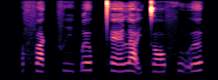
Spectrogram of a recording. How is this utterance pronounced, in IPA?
f a˨˩ k̚ f i̤˨˩ ɓ əː˦˥ p̚ t̪ʰ ɛ˨˦ l a̰˧˨ j t̪ ɔ˨˦ f ṵ˧˥ ə̯

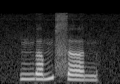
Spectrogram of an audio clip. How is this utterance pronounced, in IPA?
ŋ ɐ˨˥ m s ɐ˨˩ n

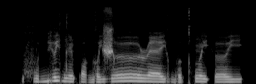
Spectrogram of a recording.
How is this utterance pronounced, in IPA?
xʷ ɯ bʲ o j d ẽ p ɔ ɡ o j ʒ ɵː ɹ ɛː j ɡʷ ɛ kʷʰ ã j ʔ ɵ j

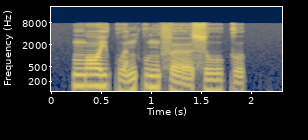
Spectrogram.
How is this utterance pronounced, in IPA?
ŋ ɔː˥ j kʷ ɐ˨˥ n kʷ ɪ˥ ŋ f œː˨˩ s uː˧ k ʊ˨˥ k̚

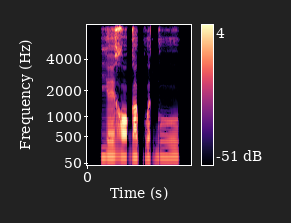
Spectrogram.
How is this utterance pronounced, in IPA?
j e˦ ɣ ɔ˦ ɡ a˦ kʷ ɛ˨ ɡ͡b uː˦

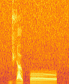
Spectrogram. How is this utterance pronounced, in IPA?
d͡ʒ a u̯ k oː

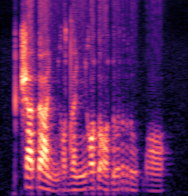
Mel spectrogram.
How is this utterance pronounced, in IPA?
t͡ʃ a˦ ɗ a˦˨ ɲ ɔ˦ d a˦ ɲ ɔ˦ ɗ ɔ˨ ɗ ʊ˦ r u˨ ɓ ɔ˦

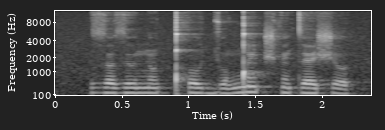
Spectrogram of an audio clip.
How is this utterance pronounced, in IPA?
z ɤ z ɯ n õ ǃʰ o ɟ o ŋ͡ǃ ẽ t͡ʃʰ ẽ t ɛ ʃ ɤ

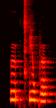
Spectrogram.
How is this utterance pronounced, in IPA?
ɯ ʔ t͡sʼ i w b ɵ

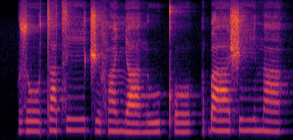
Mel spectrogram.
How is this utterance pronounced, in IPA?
z oː˨ t a˦ t͡s iː˦ t͡ʃ ɪ˨ f ã˦ ɲ aː˨ n uː˨˦ kʼ o˦ | ɓ aː˦ ʃ iː˦ n ã˦

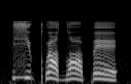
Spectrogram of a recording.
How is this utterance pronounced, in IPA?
zʲ ʊ˥˨ kʷʼ e˥˨ dˤ ɑ˥˨ p e˥˨

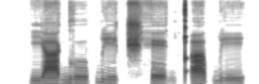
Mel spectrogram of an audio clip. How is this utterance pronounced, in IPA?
j a˨˦ ɡ u˨˦ ɓ i˨˦ t͡ʃʰ e˨˩˦ ɡ qʼ ɤ˦˨ ɓ i˨˦

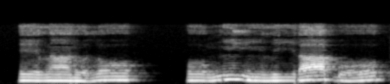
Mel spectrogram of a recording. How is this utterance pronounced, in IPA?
e˨ l ã˨ ɾ ʊ˨ l o˦ | o˨ ŋ ĩ˦ j ĩ˨ l iː˨ ɾ aː˦ ɓ o˨˦

